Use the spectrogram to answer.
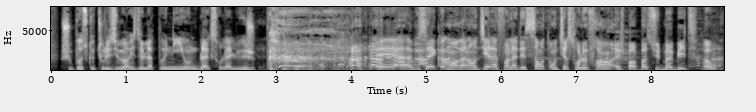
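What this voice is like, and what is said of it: Imitates a typical stand-up comedian. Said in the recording (French): “C'est mon imitation de tous les humoristes blancs.”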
